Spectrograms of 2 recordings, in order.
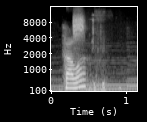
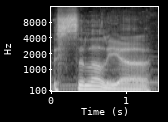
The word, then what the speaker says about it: Solalia: Sala? It is Solalia.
